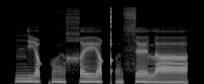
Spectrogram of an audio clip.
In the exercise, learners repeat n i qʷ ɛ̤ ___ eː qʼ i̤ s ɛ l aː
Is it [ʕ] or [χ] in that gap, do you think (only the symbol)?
χ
